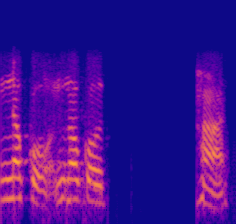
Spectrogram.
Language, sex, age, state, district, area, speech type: Marathi, female, 30-45, Maharashtra, Kolhapur, urban, conversation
